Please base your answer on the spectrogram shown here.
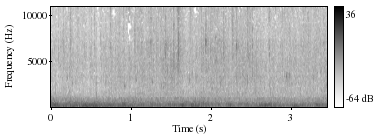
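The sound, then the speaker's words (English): An unseasonable December thunderstorm passing over Long Island Sound in New England: steady, heavy rain hisses throughout while deep, rolling thunder rumbles beneath it. The sound is dense and continuous, with no voices. “Producer Mark Seth Lender recorded this out-of-season thunderstorm as it passed over Long Island Sound.”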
